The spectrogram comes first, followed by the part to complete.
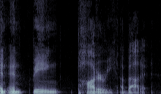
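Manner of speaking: ordinary delivery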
